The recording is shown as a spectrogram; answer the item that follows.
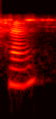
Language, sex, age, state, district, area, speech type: Bengali, female, 18-30, West Bengal, Purulia, urban, conversation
